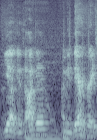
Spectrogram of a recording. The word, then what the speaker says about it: Gonzaga: but the other team gag how do you pronounce them Gonzaga yeah Gonzaga I mean they're a great team too they've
